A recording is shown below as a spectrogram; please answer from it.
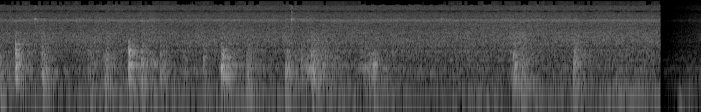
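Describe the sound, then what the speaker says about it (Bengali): Onion and chopped tomato are stirred and fried in a pan without oil for a chicken dish. A close, continuous sizzle carries rhythmic scraping stirs, and the sound cuts off abruptly near the end. "আর দেব কুচিয়ে রাখা টমেটো এই দিয়ে আমি আবার ভালো করে একটু পেঁয়াজটা কষব"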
